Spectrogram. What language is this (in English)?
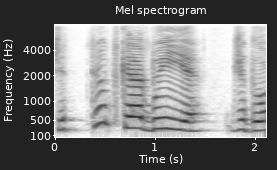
Portuguese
